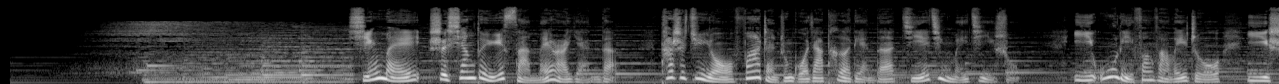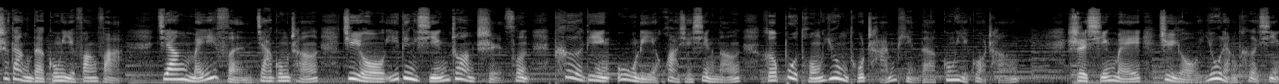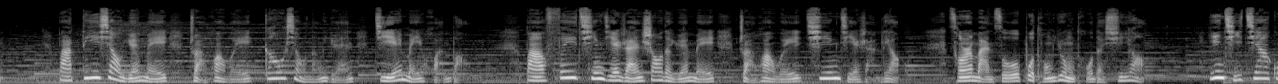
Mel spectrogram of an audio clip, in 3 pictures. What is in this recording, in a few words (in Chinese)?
型煤宣传, 国语女声配音; 成熟专题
